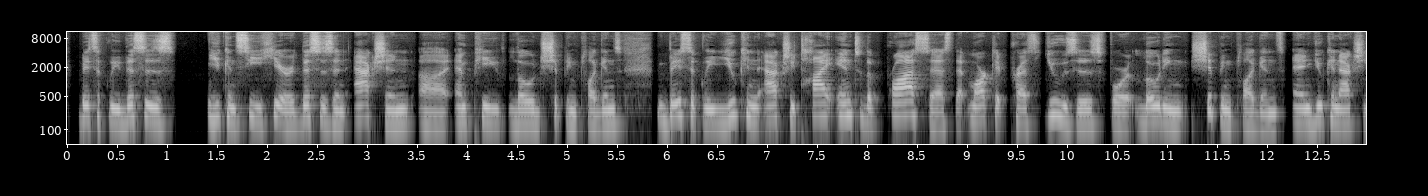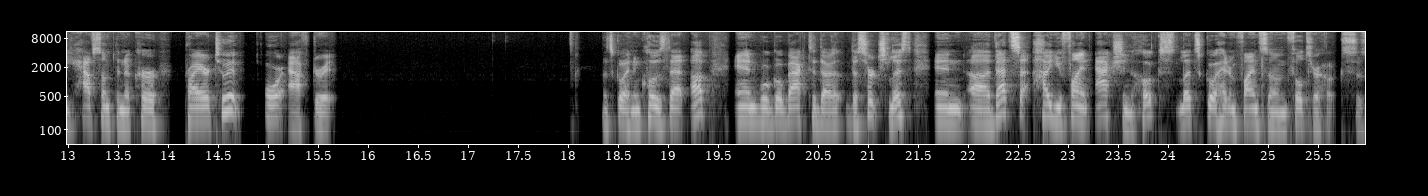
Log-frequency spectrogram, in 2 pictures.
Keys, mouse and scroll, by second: 0.0 click, 1.8 click, 3.5-5.0 drag, 5.0-16.9 scroll up 3, 5.2 click, 16.9 click, 17.2-18.1 scroll up 1, 19.7 click, 24.2-25.9 typing.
